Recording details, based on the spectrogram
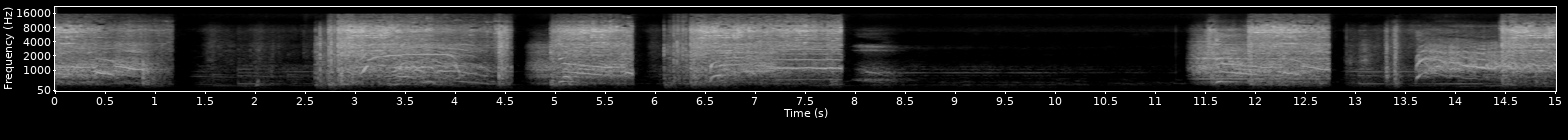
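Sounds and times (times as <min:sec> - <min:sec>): music: 0:00.0 - 0:15.0
glass panes shattering: 0:02.6 - 0:07.4, 0:11.9 - 0:12.8
people crying out: 0:13.6 - 0:15.0.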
